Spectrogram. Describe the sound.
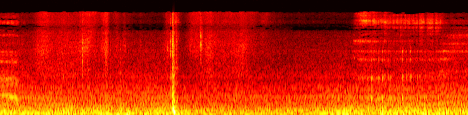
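A car drives on the road to Sydney, its steady low road rumble running throughout, broken once by a single sharp click partway through.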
